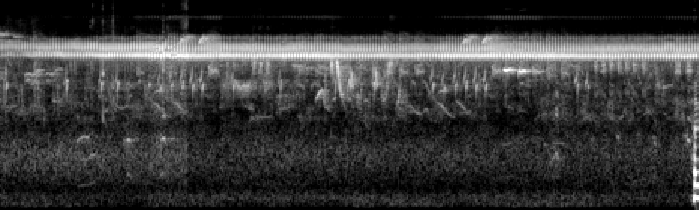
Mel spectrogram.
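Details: Grasshopper Warbler singing from small deciduous bushes in the distance, its sound deceptively close; a continuous high insect-like reel runs unbroken throughout, swelling and fading slightly as the bird turns its head, with faint other birds twittering beneath.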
